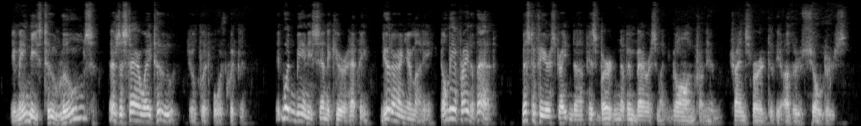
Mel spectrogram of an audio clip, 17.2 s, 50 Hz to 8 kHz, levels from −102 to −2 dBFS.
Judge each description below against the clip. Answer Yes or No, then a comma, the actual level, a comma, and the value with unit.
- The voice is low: Yes, low, 130 Hz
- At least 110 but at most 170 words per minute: Yes, average, 155 wpm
